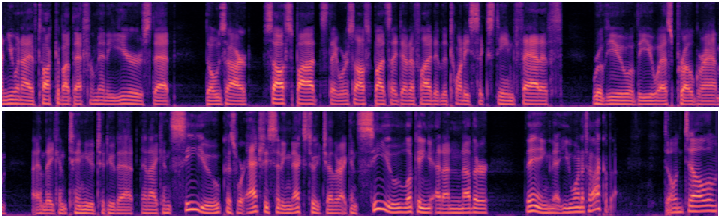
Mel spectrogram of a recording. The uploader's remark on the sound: Live From ACAMS Las Vegas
